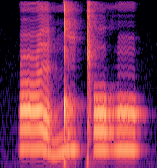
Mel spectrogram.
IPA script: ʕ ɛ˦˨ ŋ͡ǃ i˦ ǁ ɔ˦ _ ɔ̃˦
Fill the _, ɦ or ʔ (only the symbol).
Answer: ɦ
